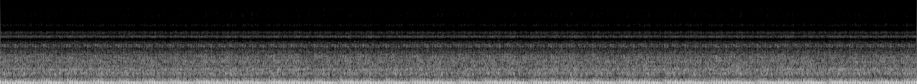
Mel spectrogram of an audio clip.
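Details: Classic Rover Mini with an unstable idle: it won't rev when the throttle is opened, although the throttle voltage changes. Low idle rumble with a slightly uneven beat near two per second; cause not yet known.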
